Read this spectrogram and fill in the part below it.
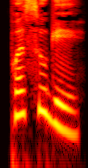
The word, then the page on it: ಪಿಸುಕು: pisuku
